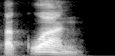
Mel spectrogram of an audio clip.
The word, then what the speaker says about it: pakwan: For example, apat na pakwan.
